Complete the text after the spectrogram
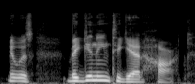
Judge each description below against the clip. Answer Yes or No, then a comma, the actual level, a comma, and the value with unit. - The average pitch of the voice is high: No, medium, 140 Hz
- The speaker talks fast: No, average, 185 wpm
